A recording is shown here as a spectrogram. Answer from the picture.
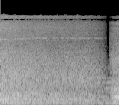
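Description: Steady outdoor background noise like distant traffic, slowly getting quieter.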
